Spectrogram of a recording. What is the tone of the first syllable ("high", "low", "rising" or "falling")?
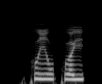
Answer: high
